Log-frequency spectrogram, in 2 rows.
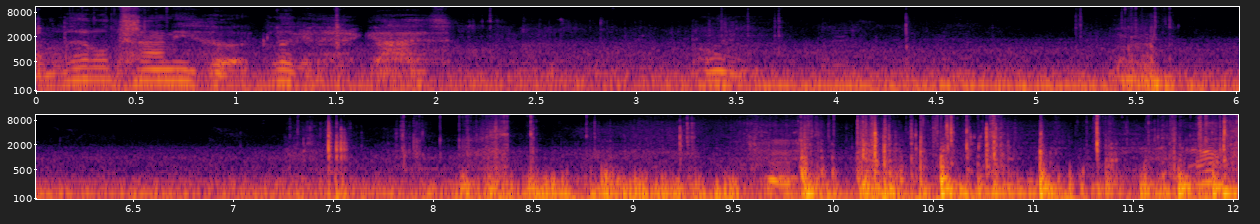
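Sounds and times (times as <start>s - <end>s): wind rumbling on microphone: 0.0s - 12.0s
clicks and scrapes: 7.2s - 12.0s.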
